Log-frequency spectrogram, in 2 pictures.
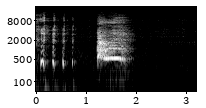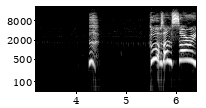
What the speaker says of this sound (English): your dog's barking at my dog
